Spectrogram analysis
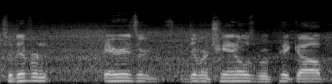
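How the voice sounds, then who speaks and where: A man's voice: on the high side, little pitch movement, a little fast, background noise. A man doing a casual, upbeat hands-on product review, chatting to his viewers as he tries things out.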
